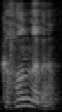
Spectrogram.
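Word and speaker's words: cajón: popüler bir ritim aleti kajon diye yazılır ama kafam diye telaffuz edilir kafamda Peki Ayla ritim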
